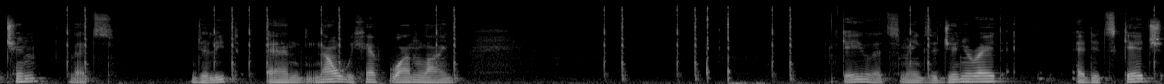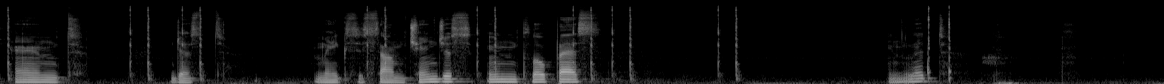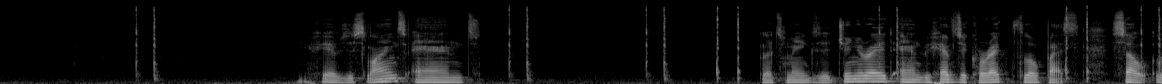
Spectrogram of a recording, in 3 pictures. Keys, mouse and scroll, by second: 7.0 right click, 20.9 right click, 22.0-23.9 scroll down 1, 30.5 right click, 33.9 right click.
